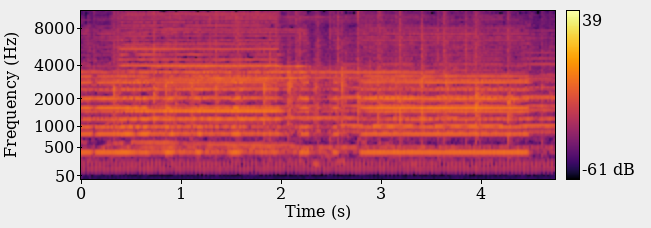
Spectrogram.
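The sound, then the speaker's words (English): Several car horns blare together in a long, overlapping chorus of steady honks, loud and sustained for nearly five seconds with a few pulsing taps mixed in, and no one speaking. The horns honk to cheer a speaker being introduced at a UK Healthcare nursing event. “Big honk for her.”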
